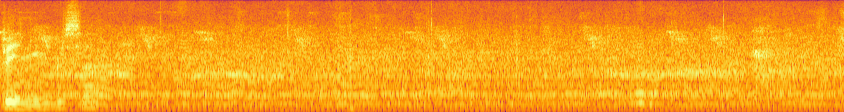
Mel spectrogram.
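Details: Continuous droning of honey bees as a beekeeper works an open hive, a thick even hum with low harmonic bands, with a short loud knock at the start and faint talk in the background.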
